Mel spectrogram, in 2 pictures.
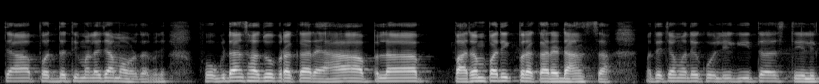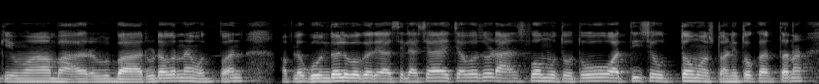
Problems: constant background noise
